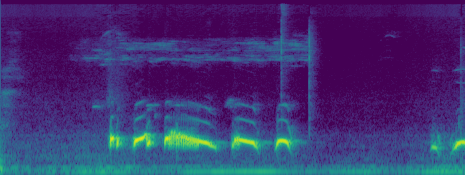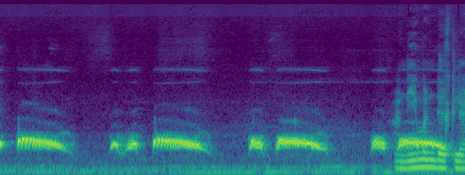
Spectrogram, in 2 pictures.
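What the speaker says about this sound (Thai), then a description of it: "เสียงนกเขาของพี่เขาเลยแล้วกันนะครับผม" Dove coos from an electronic bird caller play in repeated short phrases, soft hooting notes in rhythmic bursts with pauses, slightly electronic in tone, ending with a brief louder noise.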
